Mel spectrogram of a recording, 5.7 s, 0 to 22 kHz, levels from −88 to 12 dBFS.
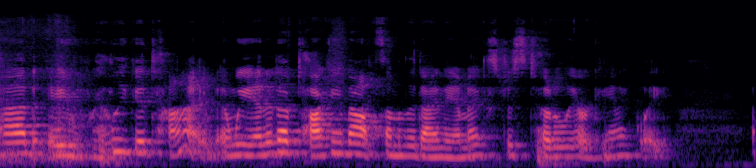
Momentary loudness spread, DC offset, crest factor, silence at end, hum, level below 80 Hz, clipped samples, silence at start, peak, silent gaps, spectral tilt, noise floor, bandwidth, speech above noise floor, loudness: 16 LU; under 0.1%; 22 dB; 0.65 s; none; -66 dBFS; under 0.1%; 0 s; -6 dBFS; none; -5 dB/octave; -65 dBFS; 15.5 kHz; 38 dB; -27 LUFS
